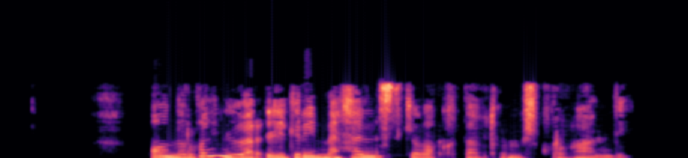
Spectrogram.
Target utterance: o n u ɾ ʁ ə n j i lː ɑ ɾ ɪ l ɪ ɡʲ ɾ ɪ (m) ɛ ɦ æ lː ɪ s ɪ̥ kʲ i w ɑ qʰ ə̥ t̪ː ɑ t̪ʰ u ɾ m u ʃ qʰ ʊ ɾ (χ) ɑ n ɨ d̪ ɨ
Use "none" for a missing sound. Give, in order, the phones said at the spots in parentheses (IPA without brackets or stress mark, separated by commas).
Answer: m, ʁ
